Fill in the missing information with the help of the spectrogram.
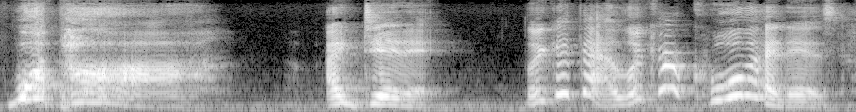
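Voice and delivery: loud, thrilled whoop; excited cheer. Real, not acted. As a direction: cheer it out proudly. Celebrating reaching her goal.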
